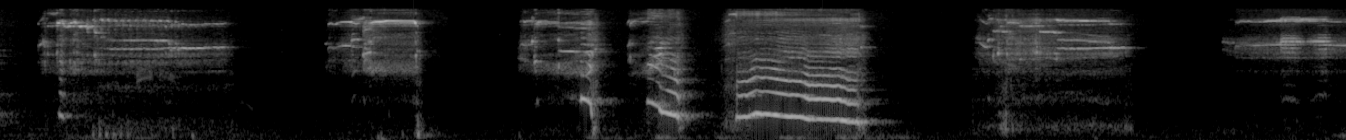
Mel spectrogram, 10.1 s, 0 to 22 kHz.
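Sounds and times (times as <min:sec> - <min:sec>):
dog whimpering in high nasal whines: 0:00.3 - 0:01.8, 0:03.9 - 0:06.6, 0:07.4 - 0:08.6, 0:09.3 - 0:10.0.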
